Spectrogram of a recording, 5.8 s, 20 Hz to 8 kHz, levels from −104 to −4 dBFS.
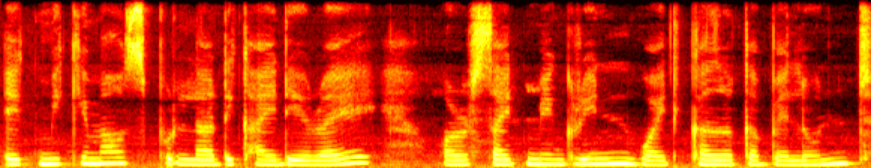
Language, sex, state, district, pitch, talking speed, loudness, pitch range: Hindi, female, Arunachal Pradesh, Papum Pare, 230 Hz, 165 wpm, -13 LUFS, 220-250 Hz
